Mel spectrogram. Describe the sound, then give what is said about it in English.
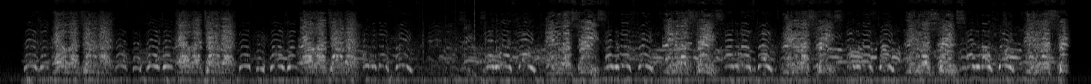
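A protest crowd outside the US Supreme Court, after the Roe v. Wade decision, shouts and chants in loud, rhythmic bursts, roughly every couple of seconds, over a steady low rumble of voices and hubbub that never lets up. “Wade was released last Friday, AOC joined a protest outside the Supreme Court where she shouted down the court's ruling as illegitimate.”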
